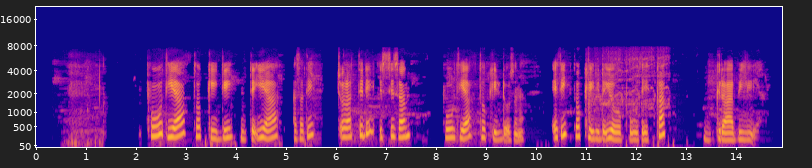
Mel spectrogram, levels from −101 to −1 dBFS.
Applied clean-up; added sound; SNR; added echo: classical method spectral subtraction.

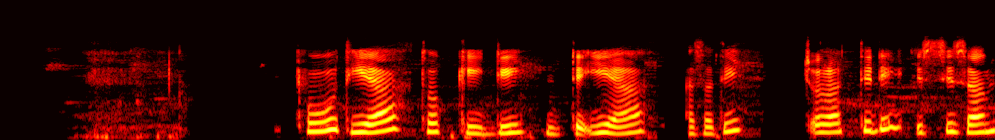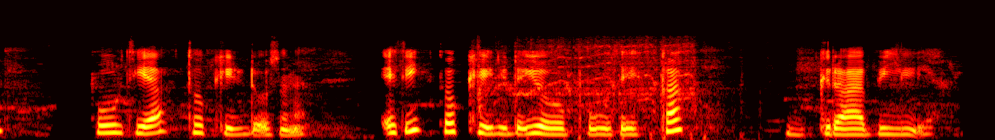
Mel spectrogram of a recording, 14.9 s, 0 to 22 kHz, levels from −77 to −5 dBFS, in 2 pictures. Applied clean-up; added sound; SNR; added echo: none; Engine starting; 17 dB; none.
